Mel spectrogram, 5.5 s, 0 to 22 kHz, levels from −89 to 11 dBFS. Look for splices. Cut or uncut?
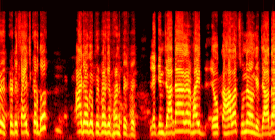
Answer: cut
